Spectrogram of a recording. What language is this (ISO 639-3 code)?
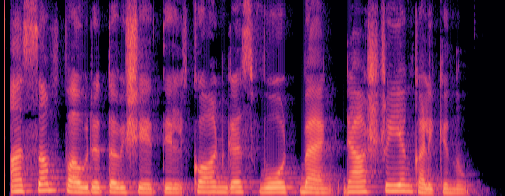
mal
